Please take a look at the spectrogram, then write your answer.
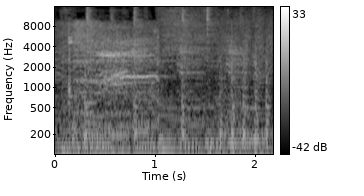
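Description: A shrill, wavering Wilhelm scream sound effect cuts through a busy, rhythmic music track, its pitch bending over about a second before the beat carries on underneath.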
